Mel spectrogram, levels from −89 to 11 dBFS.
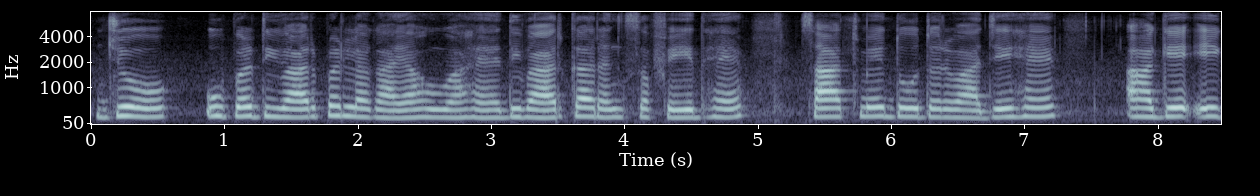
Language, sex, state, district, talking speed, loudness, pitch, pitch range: Hindi, female, Chandigarh, Chandigarh, 140 wpm, -17 LUFS, 225 Hz, 210-235 Hz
